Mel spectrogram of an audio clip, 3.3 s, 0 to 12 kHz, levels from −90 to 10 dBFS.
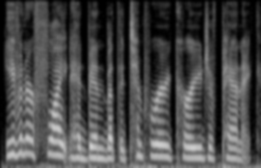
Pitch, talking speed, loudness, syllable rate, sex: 225 Hz, 200 wpm, -16 LUFS, 5.8 syllables/s, female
